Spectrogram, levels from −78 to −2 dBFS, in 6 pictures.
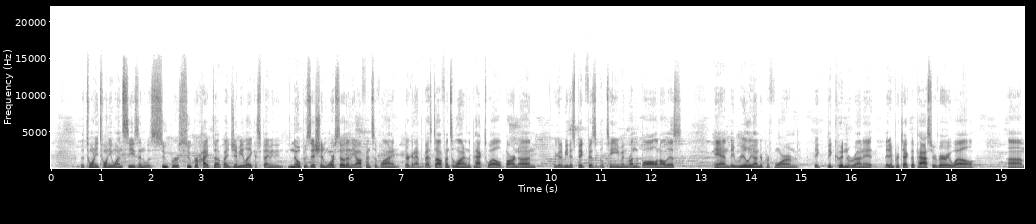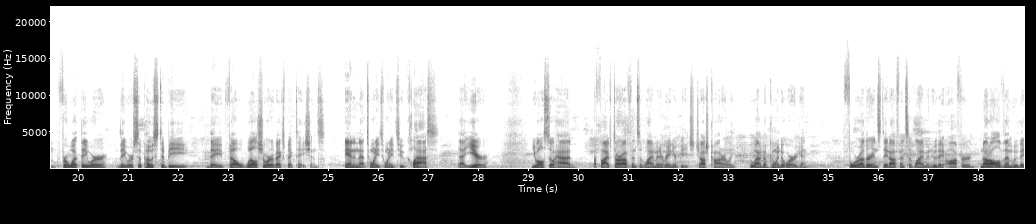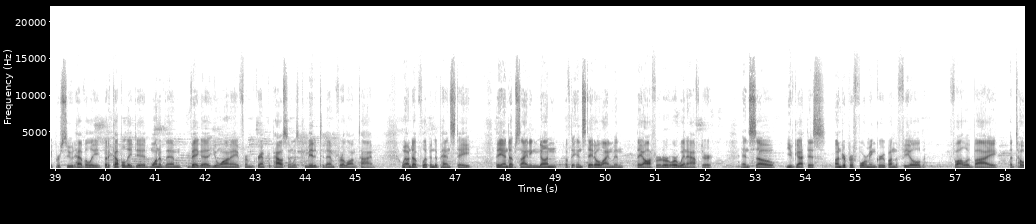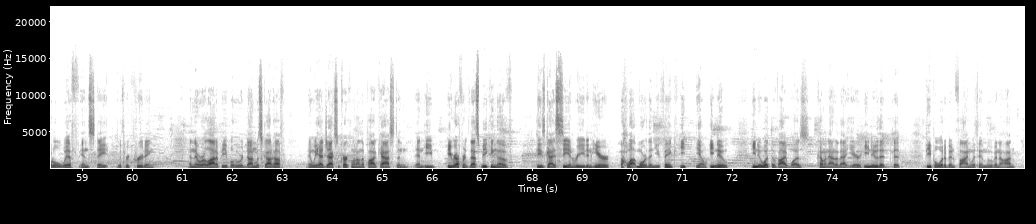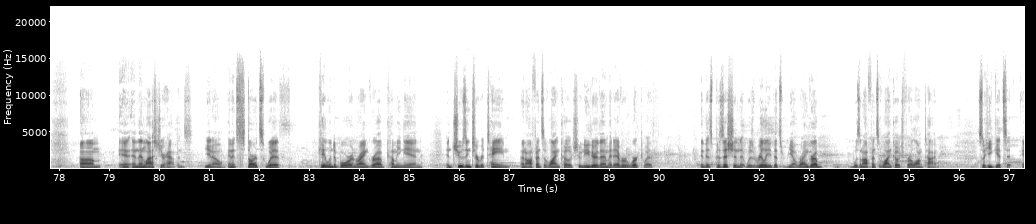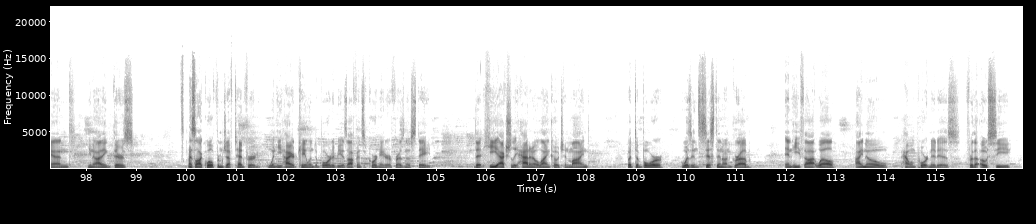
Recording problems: chatter from many people; faint; throughout; 20 dB below the speech

